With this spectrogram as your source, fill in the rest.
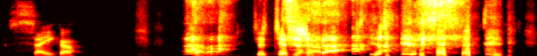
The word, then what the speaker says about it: Sega: And once I had the Mega Drive, it's pronounced Sega.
